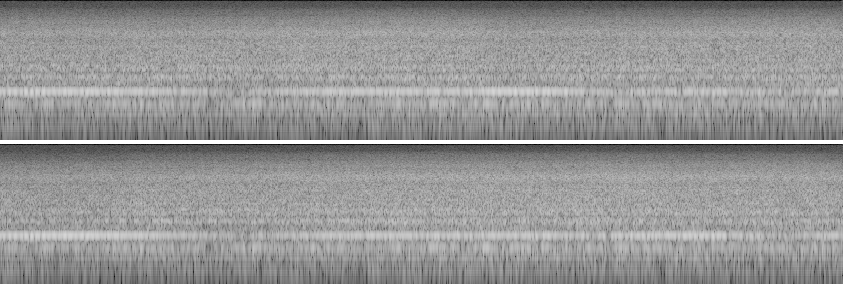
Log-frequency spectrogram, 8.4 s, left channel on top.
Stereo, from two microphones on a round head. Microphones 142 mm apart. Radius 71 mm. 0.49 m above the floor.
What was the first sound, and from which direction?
Only background noise.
